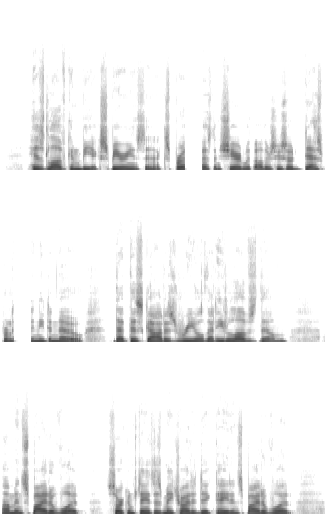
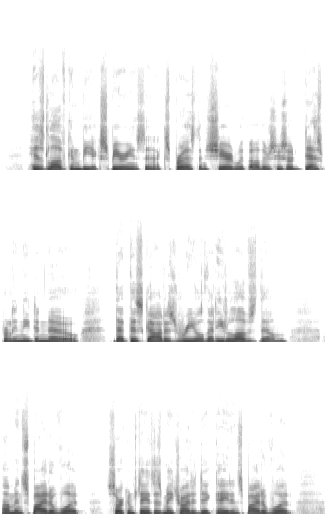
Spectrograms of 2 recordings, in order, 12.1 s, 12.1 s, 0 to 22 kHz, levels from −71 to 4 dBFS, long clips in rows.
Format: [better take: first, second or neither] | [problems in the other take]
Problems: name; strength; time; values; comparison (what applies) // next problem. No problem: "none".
second | audio freezing; at 2.5 s and at 4 s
